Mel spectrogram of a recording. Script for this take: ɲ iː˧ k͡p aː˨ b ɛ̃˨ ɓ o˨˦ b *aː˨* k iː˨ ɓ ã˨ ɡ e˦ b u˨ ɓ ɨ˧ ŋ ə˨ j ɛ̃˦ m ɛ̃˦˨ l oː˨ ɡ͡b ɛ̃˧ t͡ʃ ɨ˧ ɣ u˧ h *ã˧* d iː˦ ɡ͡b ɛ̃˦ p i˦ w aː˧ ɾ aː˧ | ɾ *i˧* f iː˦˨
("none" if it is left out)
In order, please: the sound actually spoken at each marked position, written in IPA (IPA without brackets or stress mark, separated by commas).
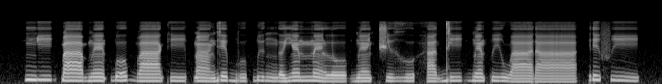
aː˨, a˧, i˦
